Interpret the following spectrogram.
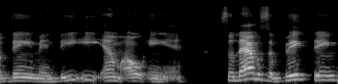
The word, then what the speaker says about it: Demons: his last name because he's saying it's pronounced demons like dim the light or demons lemons you know like that's supposed to be what it is but it clearly to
